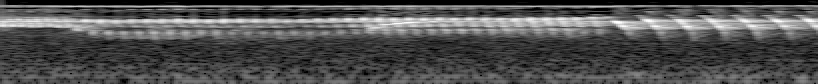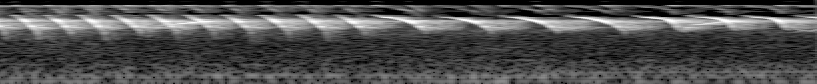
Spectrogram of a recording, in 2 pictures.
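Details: Female Atlantic canary calling her male: high whistled tones, then a long run of rapid, downward-sweeping chirps repeated about four times per second, sharp and bright, in a quiet setting.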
